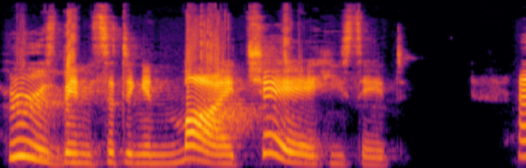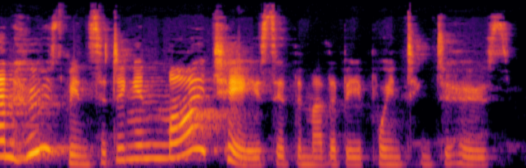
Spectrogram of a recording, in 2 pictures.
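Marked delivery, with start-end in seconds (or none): 0.0-2.4 slow, louder growling papa bear; slow angry bear voice, louder; father bear growl. A narrator's reading. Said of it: "the father bear gave an angry growl". 3.9-5.9 higher mother bear voice; high mother bear complaining. A narrator's reading. Mother bear answers father bear.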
